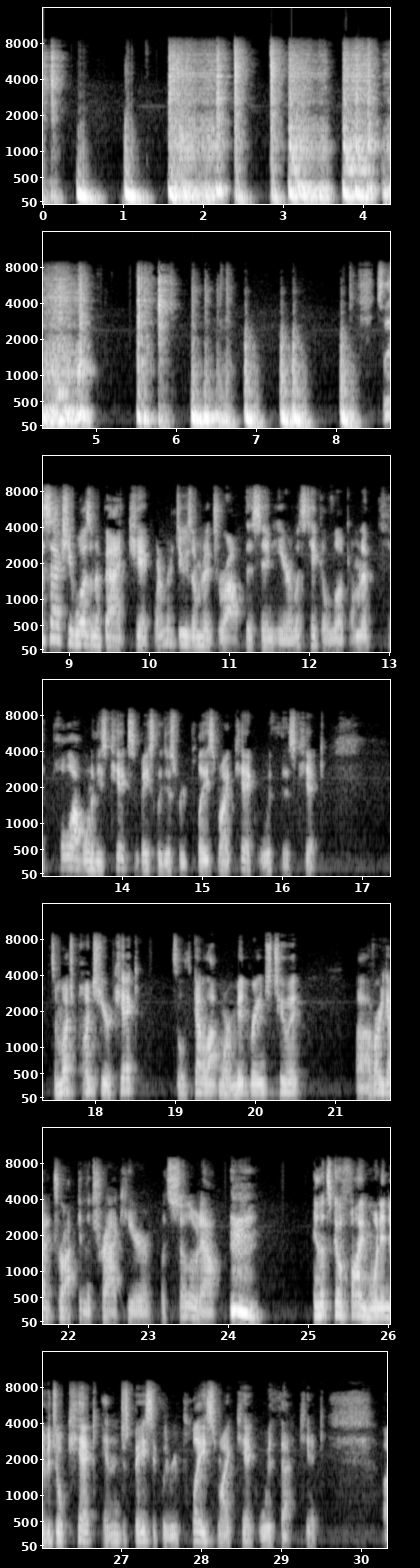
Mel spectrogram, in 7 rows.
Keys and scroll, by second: 1.1 Page_Down, 1.8 Page_Down, 2.5 Page_Down, 3.2 Down, 3.8 Down, 4.6 Page_Up, 4.8 Page_Up, 4.9 Page_Up, 5.3 Page_Up, 5.7 Page_Up, 6.3 Page_Up, 7.9 space.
